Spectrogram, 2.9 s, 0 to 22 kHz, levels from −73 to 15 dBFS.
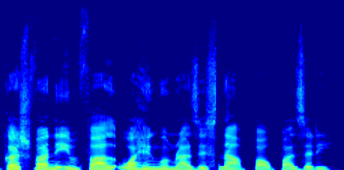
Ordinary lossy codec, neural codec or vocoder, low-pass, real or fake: none; none; none; real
